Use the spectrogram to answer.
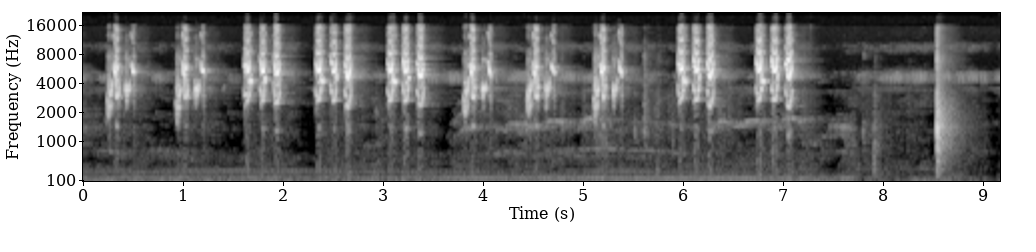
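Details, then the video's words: Long-tailed shrike lure song for provoking other shrikes, short scratchy note clusters repeated regularly, ending with one loud sharp click. "Pancingan Cendet Gacor"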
